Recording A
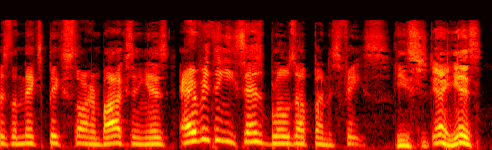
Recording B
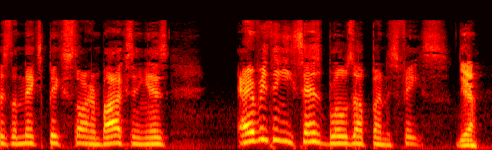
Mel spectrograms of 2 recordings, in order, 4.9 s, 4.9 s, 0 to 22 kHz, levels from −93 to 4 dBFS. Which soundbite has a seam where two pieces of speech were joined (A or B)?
A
